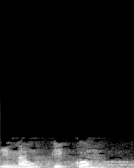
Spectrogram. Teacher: الميم لازم نظهرها، شوف الميم دي على سكون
